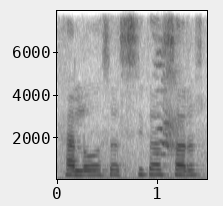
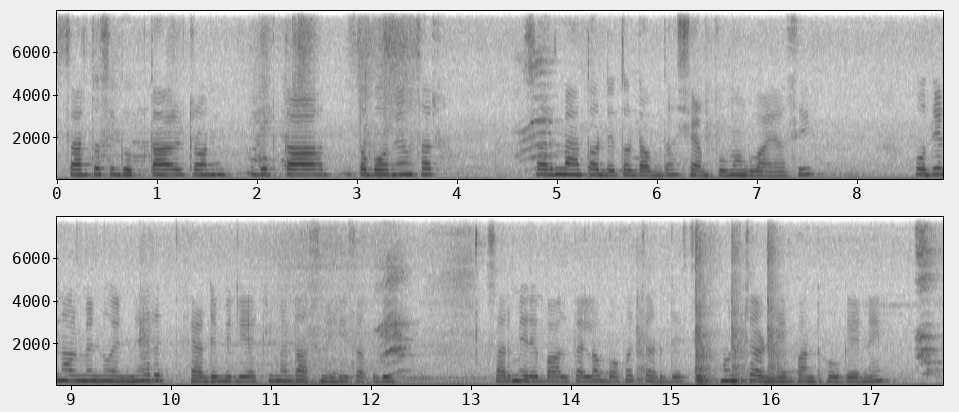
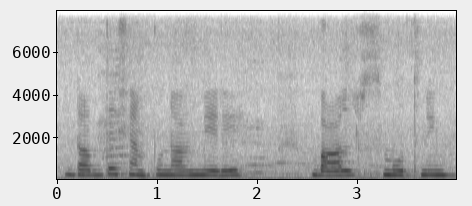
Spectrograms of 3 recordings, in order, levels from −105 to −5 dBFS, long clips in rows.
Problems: background sounds at intervals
